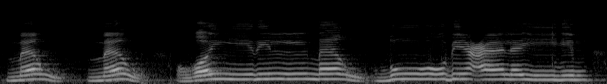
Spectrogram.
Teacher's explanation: Jangan ghairil maghdu, dia terus muncung, maghdu, salah. Ma senyum sebab nipis, ghain tebal, muncung.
